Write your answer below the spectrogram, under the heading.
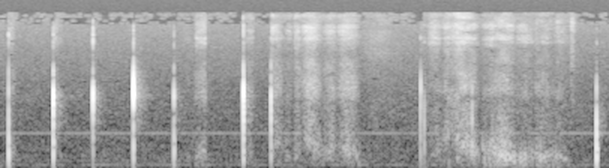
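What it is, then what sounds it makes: Pair of small wooden blocks. Two small solid light-wood blocks are tapped and rubbed together by hand, giving nine sharp, dry, bright clicks with almost no ring. Between the taps come soft scraping rubs of wood on wood, and the whole clip is quiet.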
